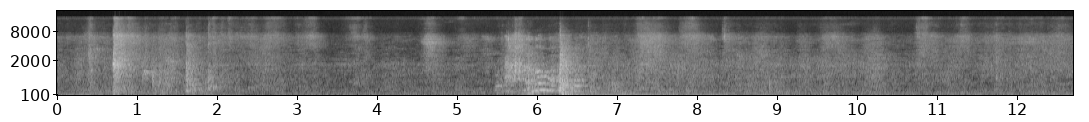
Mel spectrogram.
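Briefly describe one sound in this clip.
Bodies shuffle and thud on a padded mat.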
